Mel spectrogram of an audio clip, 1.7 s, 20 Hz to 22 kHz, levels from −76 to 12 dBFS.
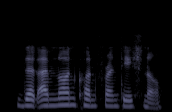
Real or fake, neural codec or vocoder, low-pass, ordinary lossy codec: fake; codec, 16 kHz, 4.8 kbps, FACodec; 7.2 kHz; none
